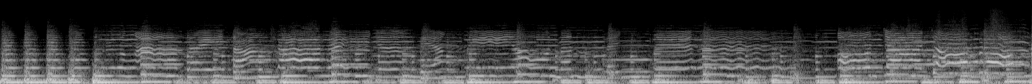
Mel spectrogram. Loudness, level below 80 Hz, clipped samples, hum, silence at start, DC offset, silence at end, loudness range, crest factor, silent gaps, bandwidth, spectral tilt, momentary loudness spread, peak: -19 LUFS; -30 dBFS; under 0.1%; none; 0 s; under 0.1%; 0 s; 2 LU; 14 dB; none; 6.4 kHz; -8 dB/octave; 5 LU; -4 dBFS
